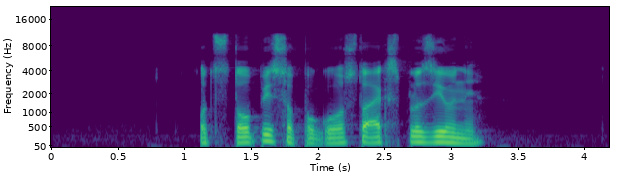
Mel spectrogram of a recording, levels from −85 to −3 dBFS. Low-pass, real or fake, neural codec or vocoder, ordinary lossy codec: 10.8 kHz; real; none; none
